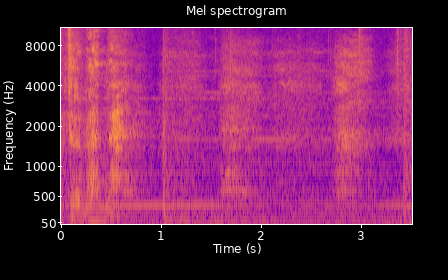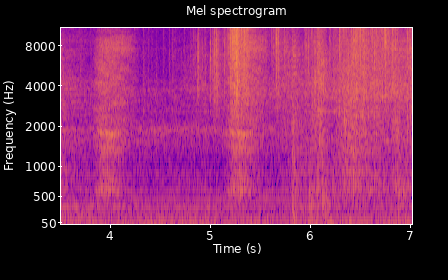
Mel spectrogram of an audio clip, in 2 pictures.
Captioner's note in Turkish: Nefes sesleri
